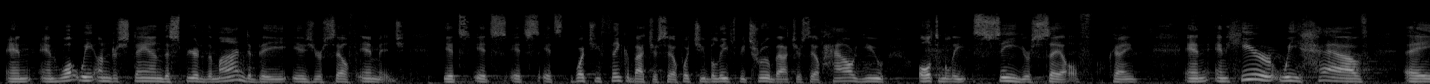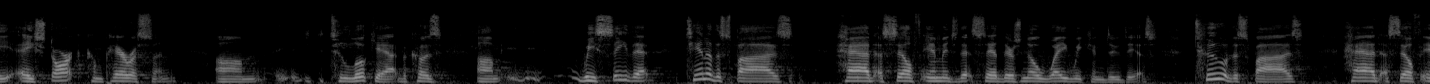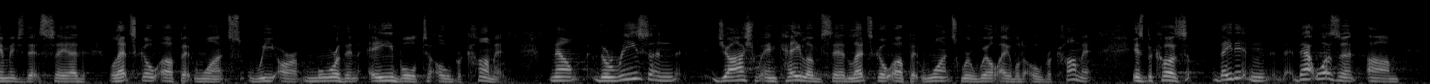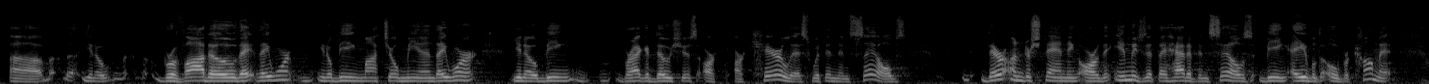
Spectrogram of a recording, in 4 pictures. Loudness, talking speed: -37 LUFS, 165 wpm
